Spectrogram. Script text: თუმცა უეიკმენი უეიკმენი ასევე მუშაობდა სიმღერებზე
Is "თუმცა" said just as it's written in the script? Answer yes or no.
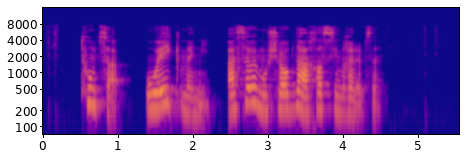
yes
